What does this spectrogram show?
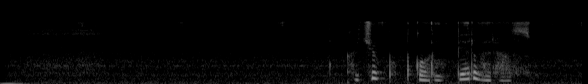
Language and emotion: Russian, neutral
